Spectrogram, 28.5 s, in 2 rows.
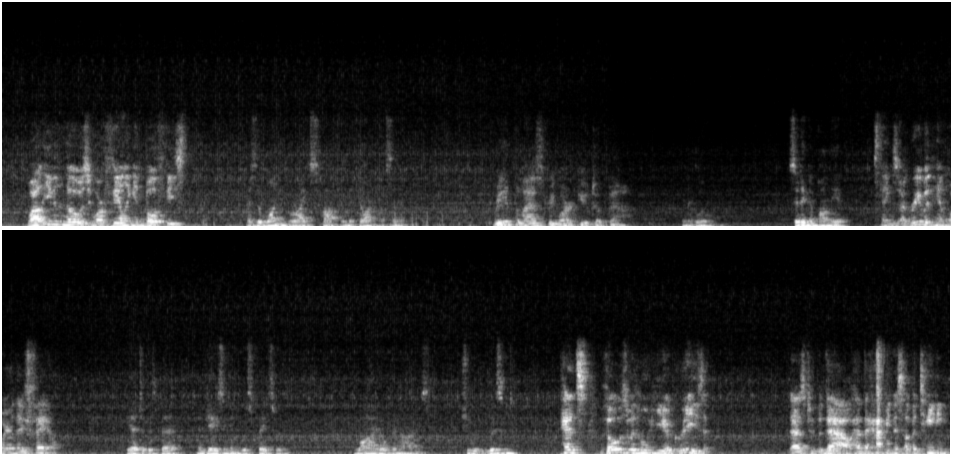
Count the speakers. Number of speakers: three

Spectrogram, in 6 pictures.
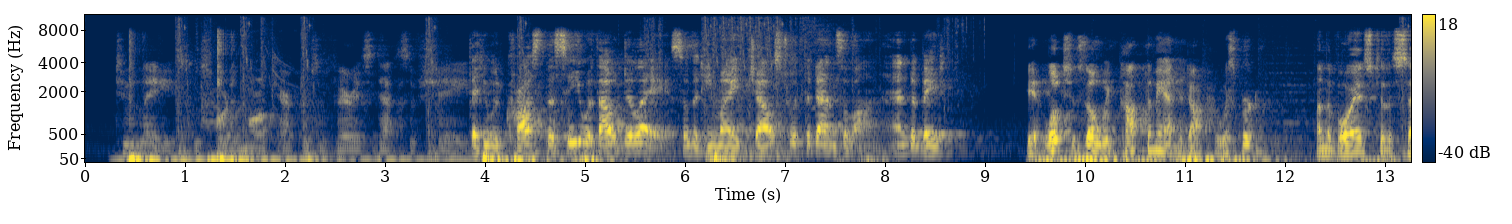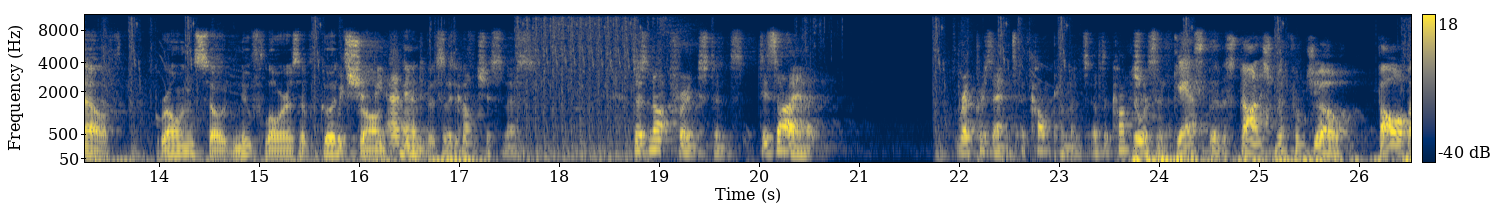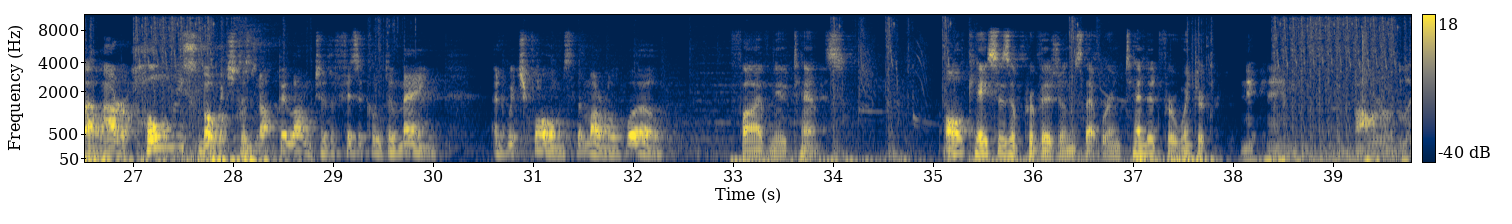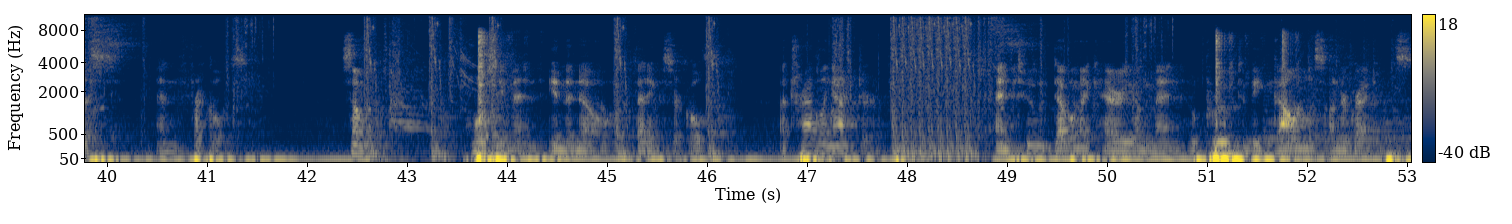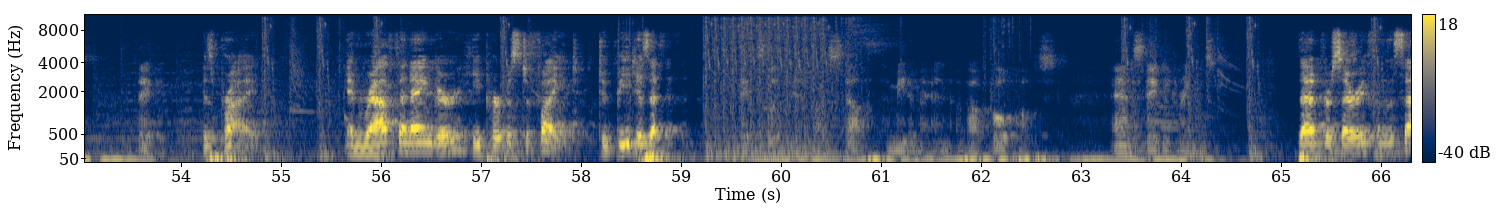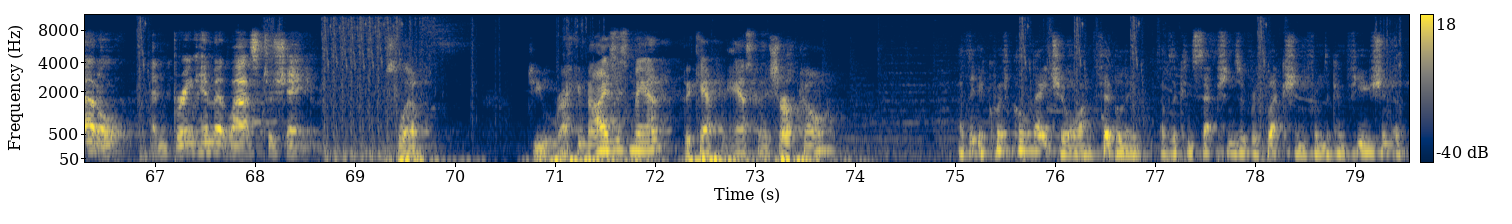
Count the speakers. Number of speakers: five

